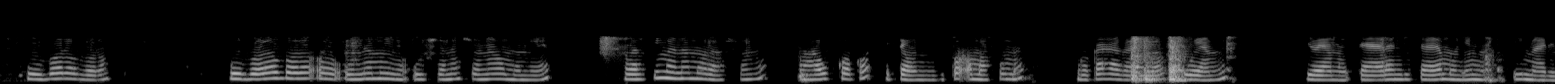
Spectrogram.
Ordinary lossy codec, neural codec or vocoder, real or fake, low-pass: AAC, 32 kbps; autoencoder, 48 kHz, 128 numbers a frame, DAC-VAE, trained on Japanese speech; fake; 3.6 kHz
